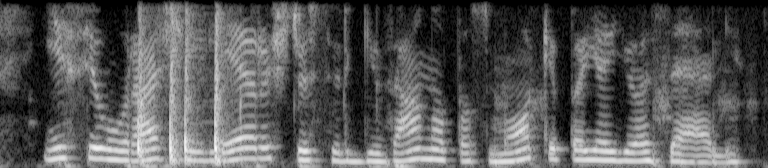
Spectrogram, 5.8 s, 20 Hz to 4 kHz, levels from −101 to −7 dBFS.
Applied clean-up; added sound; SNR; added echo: none; Knock; -2 dB; none.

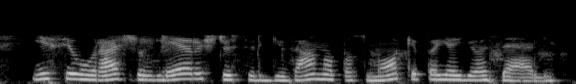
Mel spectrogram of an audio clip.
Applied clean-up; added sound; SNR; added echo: neural mask model Resemble Enhance denoiser.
